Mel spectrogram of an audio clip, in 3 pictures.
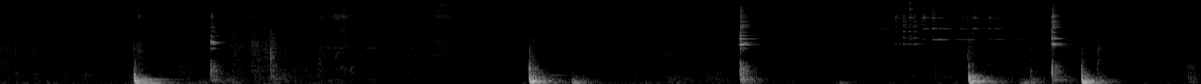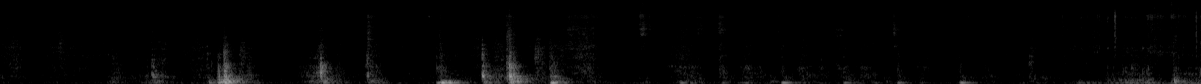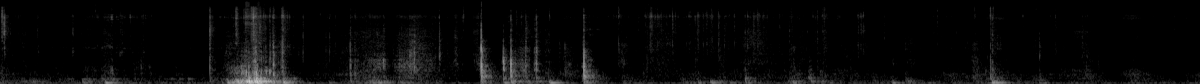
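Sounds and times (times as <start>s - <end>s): glass jars clinking: 8.8s - 10.8s.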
